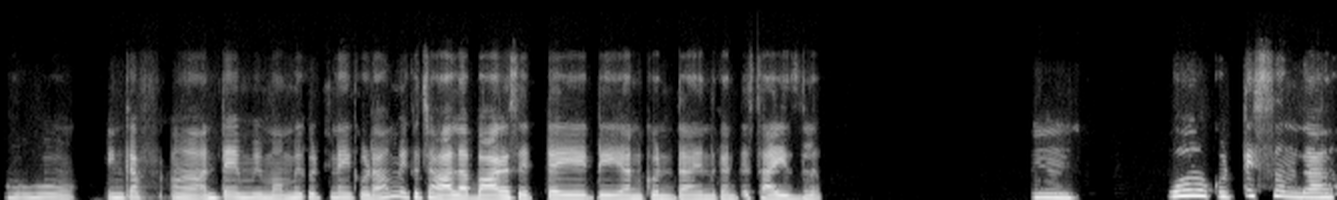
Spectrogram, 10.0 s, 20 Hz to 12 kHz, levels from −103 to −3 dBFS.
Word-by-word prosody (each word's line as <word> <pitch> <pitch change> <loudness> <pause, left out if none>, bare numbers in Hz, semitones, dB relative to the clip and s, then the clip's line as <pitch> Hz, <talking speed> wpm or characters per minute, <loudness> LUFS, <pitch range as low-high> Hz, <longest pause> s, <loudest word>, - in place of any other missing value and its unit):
ఓహో! 215 +1 -3 0.5
ఇంక 210 0 0
ఫ్ - - -32 0.2
ఆహ్, 195 -2 0
అంటే 205 +1 +1
మీ 205 - 0
మమ్మీ 190 +2 +1
కుట్టినవి 210 0 -2
కూడా 195 0 0
మీకు 235 -3 -1
చాలా 195 -1 +5
బాగా 190 +2 +6
సెట్ 195 0 0
అయ్యేటియి 185 -1 +2
అనుకుంటా 180 -1 -1
ఎందుకంటే 180 0 -4
సైజు‌లు. 175 0 +1 1.6
హ్మ్. 230 -2 +3 0.9
ఓహ్! 340 +1 +5
కుట్టిస్తుందా? 265 -3 -1
195 Hz, 120 wpm, -20 LUFS, 185-215 Hz, 1.6 s, బాగా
